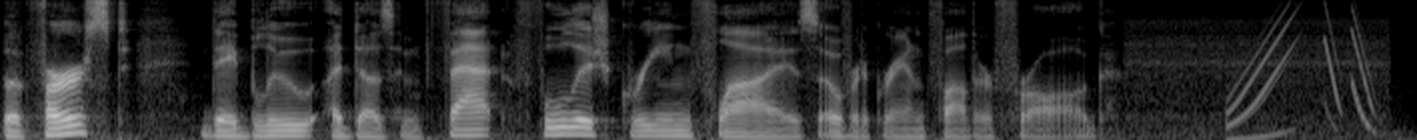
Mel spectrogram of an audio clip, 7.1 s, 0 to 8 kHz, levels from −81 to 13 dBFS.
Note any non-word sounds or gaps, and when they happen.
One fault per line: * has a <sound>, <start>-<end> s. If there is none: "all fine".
* has a chirp, 6.1-6.9 s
